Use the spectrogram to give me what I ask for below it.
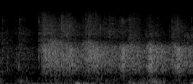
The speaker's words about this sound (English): Would you please put your hands together and welcome our speaker for tonight, Dr. Lionel Windsor.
